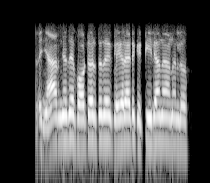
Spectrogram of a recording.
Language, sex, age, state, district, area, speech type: Malayalam, male, 45-60, Kerala, Thiruvananthapuram, rural, conversation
